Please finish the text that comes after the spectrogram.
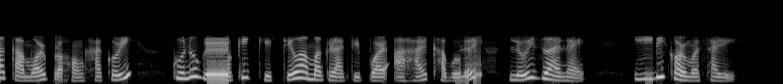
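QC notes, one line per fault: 0.53–0.68 s, 2.08–2.28 s, 4.56–4.96 s, 6.46–6.52 s: packet loss with last packet repeated. The receiver lost stretches of about 100, 200, 220 and 60 ms of speech and filled each gap by replaying the last packet. The first and third losses are scattered in short runs of up to 40 and 60 ms. The loss pattern fits 20 ms packets, so longer runs buzz at about 50 Hz as a robotic stutter.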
